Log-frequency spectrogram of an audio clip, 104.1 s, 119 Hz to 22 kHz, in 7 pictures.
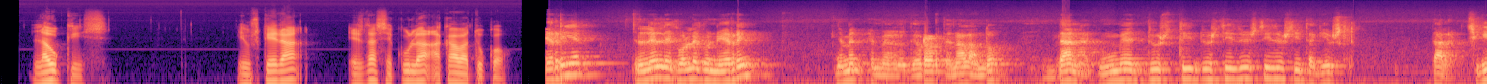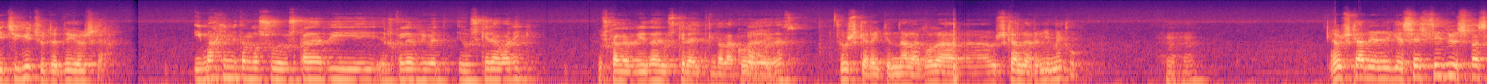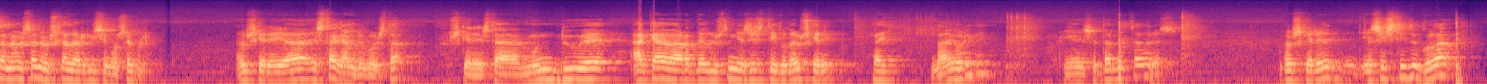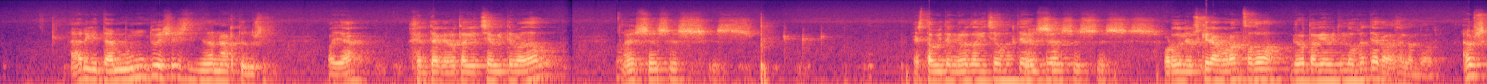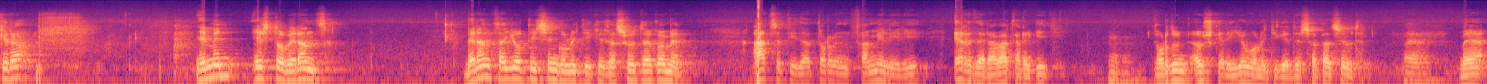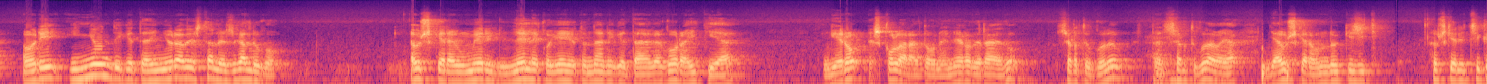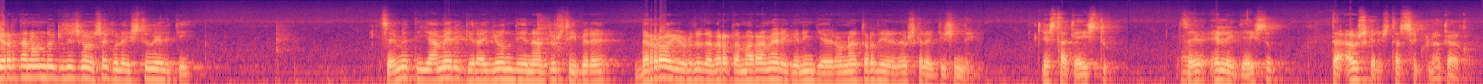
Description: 1.5 LAUKIZ
Laukiz.mp3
